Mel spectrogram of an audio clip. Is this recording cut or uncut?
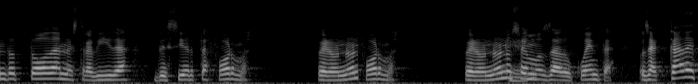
cut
